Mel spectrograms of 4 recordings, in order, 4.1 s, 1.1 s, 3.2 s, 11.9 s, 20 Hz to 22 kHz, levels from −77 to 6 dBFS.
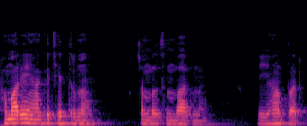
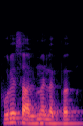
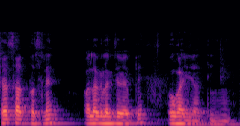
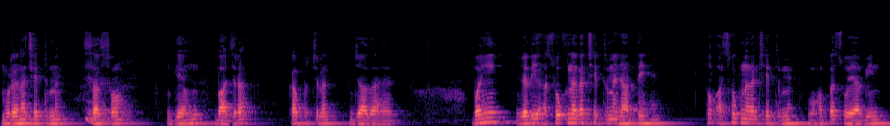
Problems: none marked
